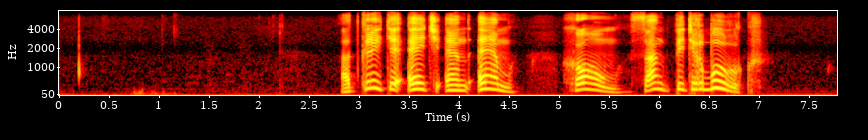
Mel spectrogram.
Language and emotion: Russian, positive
